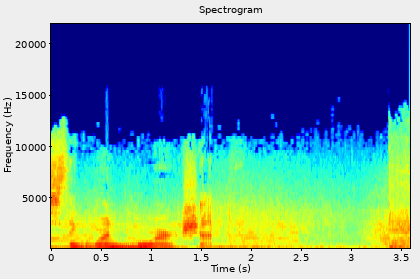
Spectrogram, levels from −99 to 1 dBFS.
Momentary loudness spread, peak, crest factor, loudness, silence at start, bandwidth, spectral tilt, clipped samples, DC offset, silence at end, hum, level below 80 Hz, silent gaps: 16 LU; -4 dBFS; 16 dB; -17 LUFS; 0 s; 13.5 kHz; -4 dB/octave; under 0.1%; under 0.1%; 0 s; none; -34 dBFS; none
